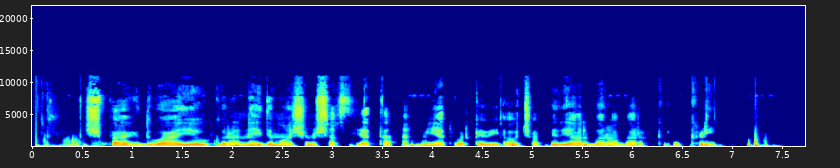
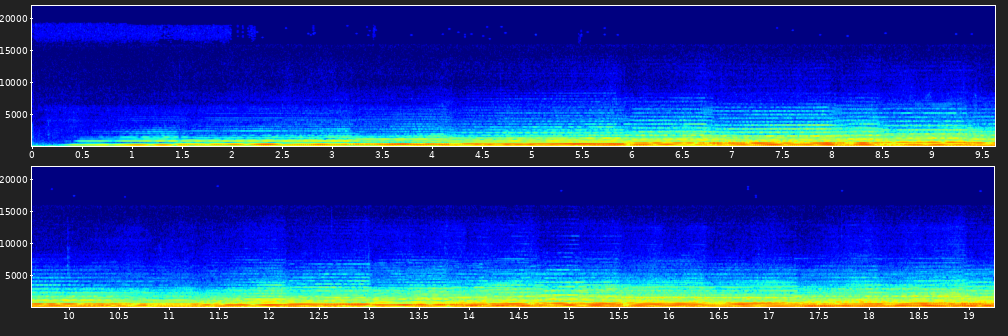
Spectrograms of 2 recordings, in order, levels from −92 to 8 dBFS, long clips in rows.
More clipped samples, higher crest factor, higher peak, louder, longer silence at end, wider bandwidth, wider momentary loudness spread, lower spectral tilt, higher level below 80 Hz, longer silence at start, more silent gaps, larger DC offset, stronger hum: neither; first, 22 dB vs 14 dB; about the same, -4 dBFS vs -2 dBFS; second, -25 LUFS vs -17 LUFS; first, 0.3 s vs 0 s; first, 11.5 kHz vs 6.4 kHz; about the same, 9 LU vs 8 LU; second, -5.5 dB/octave vs -9 dB/octave; about the same, -38 dBFS vs -36 dBFS; second, 0.05 s vs 0.4 s; first, 7.05-7.09 s vs none; neither; neither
